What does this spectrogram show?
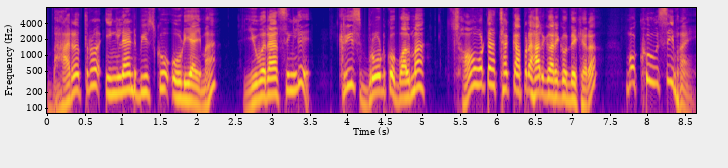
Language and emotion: Nepali, happy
